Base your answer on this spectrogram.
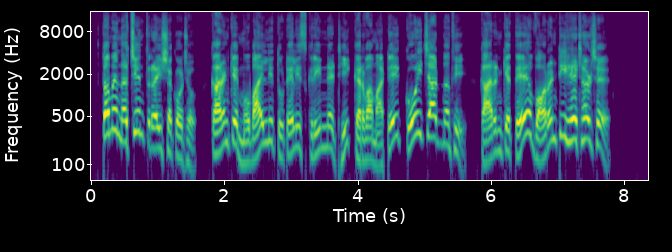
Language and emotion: Gujarati, happy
